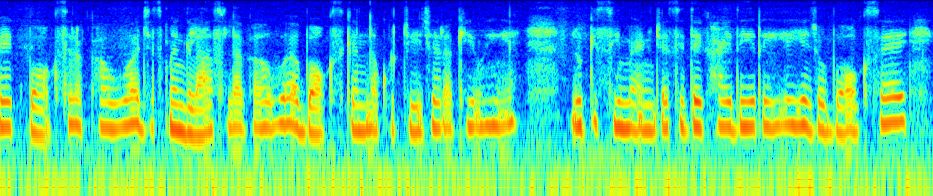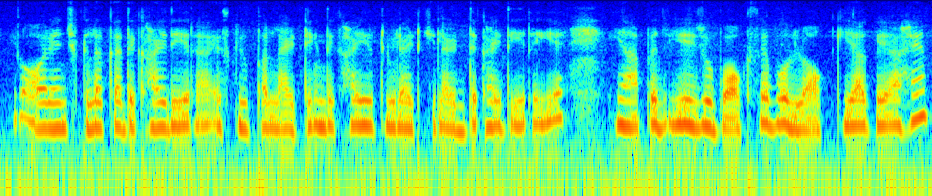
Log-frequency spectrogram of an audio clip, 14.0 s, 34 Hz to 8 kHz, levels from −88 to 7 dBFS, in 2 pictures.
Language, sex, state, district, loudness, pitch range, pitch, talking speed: Hindi, female, Bihar, Muzaffarpur, -19 LUFS, 225-250 Hz, 235 Hz, 255 wpm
